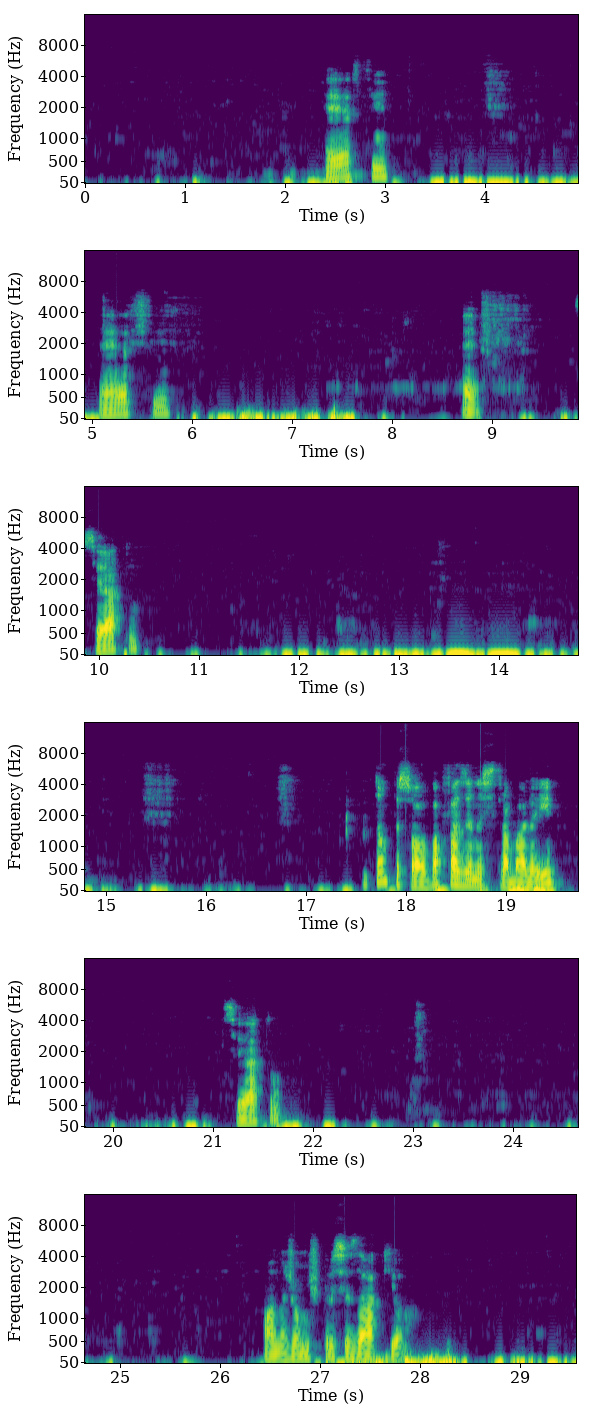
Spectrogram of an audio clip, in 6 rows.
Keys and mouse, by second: 1.5 f, 4.1 f, 4.5 middle click, 4.7 right click, 7.3 right click, 7.6 f, 8.1-9.3 middle drag, 9.3 Tab, 12.1 middle click, 14.3-17.4 middle drag, 16.5 Tab, 19.7-23.8 middle drag, 26.9-29.3 middle drag, 29.3-29.5 right drag.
